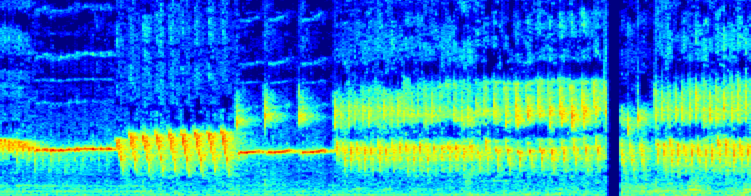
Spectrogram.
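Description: A canary sings a loud, continuous song of high trills and rolling tours, shifting between fast buzzy rattles and clear whistled notes with hardly a pause.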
